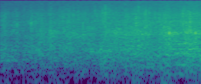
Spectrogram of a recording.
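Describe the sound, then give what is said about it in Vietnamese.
Soft audience applause during a talk to a group of young people, an even, gentle patter of clapping that swells slightly toward the end. “Ôi, cho các bạn này một tràng vỗ tay vì tính thật thà.”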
